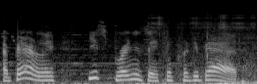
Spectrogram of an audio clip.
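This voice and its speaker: Clear music plays behind a man doing a strained, high-pitched put-on character voice. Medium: game stream. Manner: cranky, indignant.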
